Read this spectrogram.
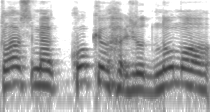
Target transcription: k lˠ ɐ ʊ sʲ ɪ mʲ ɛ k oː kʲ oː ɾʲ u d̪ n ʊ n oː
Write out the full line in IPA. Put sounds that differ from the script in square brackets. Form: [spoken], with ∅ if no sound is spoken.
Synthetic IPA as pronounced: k lˠ ɐ ʊ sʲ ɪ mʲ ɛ k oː kʲ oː [lʲ] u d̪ n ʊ [m] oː

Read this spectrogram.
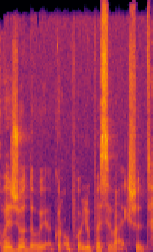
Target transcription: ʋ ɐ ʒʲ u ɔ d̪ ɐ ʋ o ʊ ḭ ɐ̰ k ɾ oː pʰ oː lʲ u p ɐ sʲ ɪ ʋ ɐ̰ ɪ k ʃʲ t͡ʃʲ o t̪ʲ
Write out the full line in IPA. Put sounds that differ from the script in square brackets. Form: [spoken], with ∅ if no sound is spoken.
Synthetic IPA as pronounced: ʋ ɐ ʒʲ u ɔ d̪ ɐ ʋ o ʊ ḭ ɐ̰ k ɾ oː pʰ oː lʲ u p ɐ sʲ ɪ ʋ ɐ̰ ɪ k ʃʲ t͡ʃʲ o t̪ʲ

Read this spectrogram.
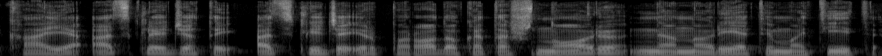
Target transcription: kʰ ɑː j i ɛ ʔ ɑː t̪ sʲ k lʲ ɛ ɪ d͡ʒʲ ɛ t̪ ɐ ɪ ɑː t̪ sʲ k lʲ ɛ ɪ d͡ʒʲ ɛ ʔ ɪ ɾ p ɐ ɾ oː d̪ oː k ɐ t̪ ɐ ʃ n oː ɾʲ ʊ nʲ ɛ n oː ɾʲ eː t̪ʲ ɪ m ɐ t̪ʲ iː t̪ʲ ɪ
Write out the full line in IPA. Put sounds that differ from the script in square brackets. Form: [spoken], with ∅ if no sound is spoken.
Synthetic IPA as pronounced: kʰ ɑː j i ɛ ʔ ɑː t̪ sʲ k lʲ ɛ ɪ d͡ʒʲ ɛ t̪ ɐ ɪ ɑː t̪ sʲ k lʲ ɛ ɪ d͡ʒʲ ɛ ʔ ɪ ɾ p ɐ ɾ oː d̪ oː k ɐ t̪ ɐ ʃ n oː ɾʲ ʊ nʲ ɛ n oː ɾʲ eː t̪ʲ ɪ m ɐ t̪ʲ iː t̪ʲ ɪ

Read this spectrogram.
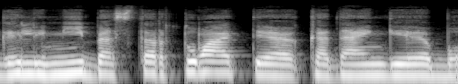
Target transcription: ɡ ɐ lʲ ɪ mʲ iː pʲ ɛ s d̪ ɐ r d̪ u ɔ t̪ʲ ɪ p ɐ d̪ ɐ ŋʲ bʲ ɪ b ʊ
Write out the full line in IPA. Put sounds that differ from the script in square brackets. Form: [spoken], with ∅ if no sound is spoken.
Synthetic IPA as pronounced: ɡ ɐ lʲ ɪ mʲ iː [bʲ] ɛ s [t̪] ɐ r [t̪] u ɔ t̪ʲ ɪ [k] ɐ d̪ ɐ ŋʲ [ɡʲ] ɪ b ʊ

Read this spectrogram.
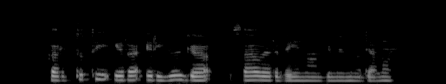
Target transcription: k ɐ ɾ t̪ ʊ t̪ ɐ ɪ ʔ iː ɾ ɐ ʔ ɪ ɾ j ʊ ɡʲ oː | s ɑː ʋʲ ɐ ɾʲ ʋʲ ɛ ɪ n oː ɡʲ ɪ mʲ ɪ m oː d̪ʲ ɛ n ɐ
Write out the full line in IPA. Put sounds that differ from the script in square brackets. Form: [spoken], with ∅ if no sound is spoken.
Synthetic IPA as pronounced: k ɐ ɾ t̪ ʊ t̪ ɐ ɪ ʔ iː ɾ ɐ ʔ ɪ ɾ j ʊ ɡʲ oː | s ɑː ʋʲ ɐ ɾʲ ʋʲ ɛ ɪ n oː ɡʲ ɪ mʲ ɪ m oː d̪ʲ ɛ n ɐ

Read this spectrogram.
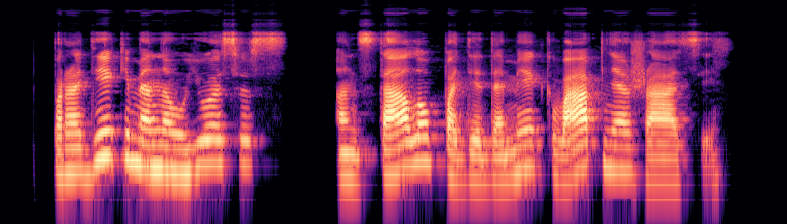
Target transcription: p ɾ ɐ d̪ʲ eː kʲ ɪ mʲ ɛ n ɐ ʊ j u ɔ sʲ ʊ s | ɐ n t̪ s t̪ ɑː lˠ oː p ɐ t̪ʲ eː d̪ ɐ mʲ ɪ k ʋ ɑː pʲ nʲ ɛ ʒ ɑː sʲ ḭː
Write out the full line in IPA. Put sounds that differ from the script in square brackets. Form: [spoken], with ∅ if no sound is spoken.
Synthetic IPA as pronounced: p ɾ ɐ d̪ʲ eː kʲ ɪ mʲ ɛ n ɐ ʊ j u ɔ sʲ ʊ s | ɐ n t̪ s t̪ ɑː lˠ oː p ɐ [d̪ʲ] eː d̪ ɐ mʲ ɪ k ʋ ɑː pʲ nʲ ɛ ʒ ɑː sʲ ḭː

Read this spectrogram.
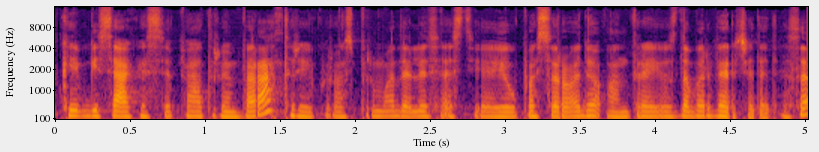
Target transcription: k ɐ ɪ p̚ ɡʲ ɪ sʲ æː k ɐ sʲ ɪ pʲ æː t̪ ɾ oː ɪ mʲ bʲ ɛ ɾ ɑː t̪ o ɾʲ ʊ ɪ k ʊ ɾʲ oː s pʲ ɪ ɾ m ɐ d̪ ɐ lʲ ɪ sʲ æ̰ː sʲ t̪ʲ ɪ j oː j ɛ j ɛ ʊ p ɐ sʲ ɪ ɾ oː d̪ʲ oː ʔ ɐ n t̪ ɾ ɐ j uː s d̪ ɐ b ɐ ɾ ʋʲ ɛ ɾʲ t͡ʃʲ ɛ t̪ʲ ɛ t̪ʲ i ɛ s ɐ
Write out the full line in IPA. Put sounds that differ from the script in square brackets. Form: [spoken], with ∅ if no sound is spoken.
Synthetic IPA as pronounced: k ɐ ɪ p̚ ɡʲ ɪ sʲ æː k ɐ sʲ ɪ pʲ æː t̪ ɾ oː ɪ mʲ [pʲ] ɛ ɾ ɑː t̪ o ɾʲ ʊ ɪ k ʊ ɾʲ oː s pʲ ɪ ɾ m ɐ d̪ ɐ lʲ ɪ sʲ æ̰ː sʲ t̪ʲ ɪ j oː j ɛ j ɛ ʊ p ɐ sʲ ɪ ɾ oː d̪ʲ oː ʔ ɐ n t̪ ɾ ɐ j uː s d̪ ɐ b ɐ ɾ ʋʲ ɛ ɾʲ t͡ʃʲ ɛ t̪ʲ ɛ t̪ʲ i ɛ s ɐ

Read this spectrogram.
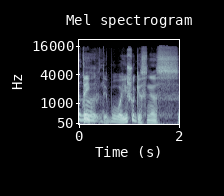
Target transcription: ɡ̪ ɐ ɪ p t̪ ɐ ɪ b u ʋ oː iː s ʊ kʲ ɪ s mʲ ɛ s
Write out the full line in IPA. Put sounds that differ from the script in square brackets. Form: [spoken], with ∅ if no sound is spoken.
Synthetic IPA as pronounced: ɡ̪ ɐ ɪ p t̪ ɐ ɪ b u ʋ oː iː [ʃ] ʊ kʲ ɪ s [nʲ] ɛ s

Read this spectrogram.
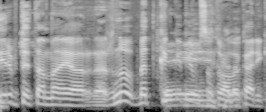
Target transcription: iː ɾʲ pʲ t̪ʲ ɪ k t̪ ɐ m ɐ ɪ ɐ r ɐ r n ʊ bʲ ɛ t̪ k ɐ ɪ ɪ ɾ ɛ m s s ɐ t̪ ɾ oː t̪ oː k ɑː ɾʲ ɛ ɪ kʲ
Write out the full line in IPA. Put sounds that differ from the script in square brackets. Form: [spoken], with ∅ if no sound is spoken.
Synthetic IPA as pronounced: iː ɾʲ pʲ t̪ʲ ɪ [∅] t̪ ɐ m ɐ ɪ ɐ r ɐ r n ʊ bʲ ɛ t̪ k ɐ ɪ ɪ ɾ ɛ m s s ɐ t̪ ɾ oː [d̪] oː k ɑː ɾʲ ɛ ɪ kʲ

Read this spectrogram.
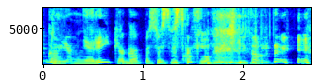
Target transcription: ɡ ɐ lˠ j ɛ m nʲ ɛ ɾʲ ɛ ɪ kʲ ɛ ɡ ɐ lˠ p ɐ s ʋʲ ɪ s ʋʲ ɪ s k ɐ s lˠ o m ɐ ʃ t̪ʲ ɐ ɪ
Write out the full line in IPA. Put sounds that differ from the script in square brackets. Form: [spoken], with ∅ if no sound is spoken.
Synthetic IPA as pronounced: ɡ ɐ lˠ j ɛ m nʲ ɛ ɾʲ ɛ ɪ kʲ ɛ ɡ ɐ lˠ p ɐ s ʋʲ ɪ s ʋʲ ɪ s k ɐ s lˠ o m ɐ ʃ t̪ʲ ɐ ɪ

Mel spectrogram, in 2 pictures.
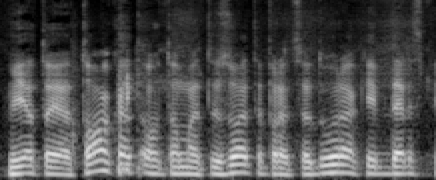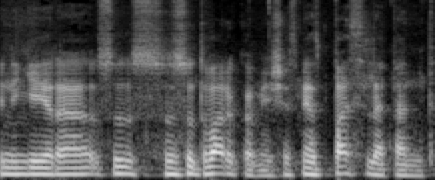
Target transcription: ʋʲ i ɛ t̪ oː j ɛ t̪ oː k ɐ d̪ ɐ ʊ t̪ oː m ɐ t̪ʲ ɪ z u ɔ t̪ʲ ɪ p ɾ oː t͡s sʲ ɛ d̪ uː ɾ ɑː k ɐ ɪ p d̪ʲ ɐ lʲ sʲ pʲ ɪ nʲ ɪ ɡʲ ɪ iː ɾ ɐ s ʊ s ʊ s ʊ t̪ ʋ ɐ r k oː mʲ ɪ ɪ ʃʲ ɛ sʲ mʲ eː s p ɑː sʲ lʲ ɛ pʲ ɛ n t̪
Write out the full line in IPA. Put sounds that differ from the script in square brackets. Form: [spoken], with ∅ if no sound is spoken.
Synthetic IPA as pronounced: ʋʲ i ɛ t̪ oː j ɛ t̪ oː k ɐ [t̪] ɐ ʊ t̪ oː m ɐ t̪ʲ ɪ z u ɔ t̪ʲ ɪ p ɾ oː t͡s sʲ ɛ d̪ uː ɾ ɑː k ɐ ɪ p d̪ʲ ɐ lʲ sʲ pʲ ɪ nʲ ɪ ɡʲ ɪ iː ɾ ɐ s ʊ s ʊ s ʊ t̪ ʋ ɐ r k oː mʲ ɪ ɪ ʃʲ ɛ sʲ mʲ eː s p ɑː sʲ lʲ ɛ pʲ ɛ n t̪

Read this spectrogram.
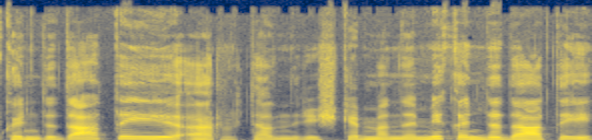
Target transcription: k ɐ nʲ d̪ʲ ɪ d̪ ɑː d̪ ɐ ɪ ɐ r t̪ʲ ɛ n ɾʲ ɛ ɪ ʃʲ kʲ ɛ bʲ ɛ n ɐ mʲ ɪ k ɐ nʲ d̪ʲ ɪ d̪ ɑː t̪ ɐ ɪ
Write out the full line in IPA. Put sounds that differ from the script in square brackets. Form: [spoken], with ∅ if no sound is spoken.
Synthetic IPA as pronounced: k ɐ nʲ d̪ʲ ɪ d̪ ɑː [t̪] ɐ ɪ ɐ r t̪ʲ ɛ n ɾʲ ɛ ɪ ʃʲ kʲ ɛ [mʲ] ɛ n ɐ mʲ ɪ k ɐ nʲ d̪ʲ ɪ d̪ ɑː t̪ ɐ ɪ

